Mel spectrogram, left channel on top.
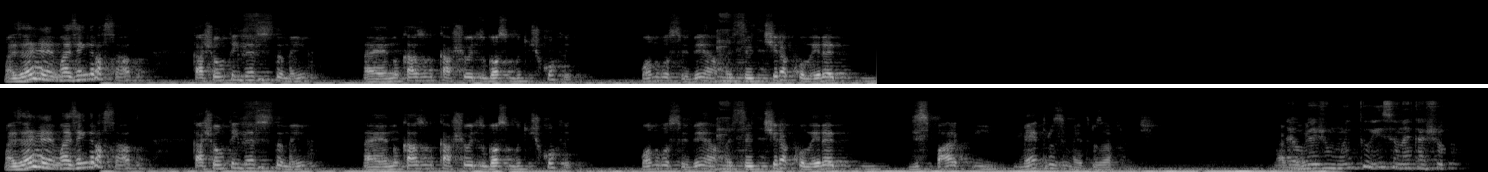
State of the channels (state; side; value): drops out; left; at 8.8 s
